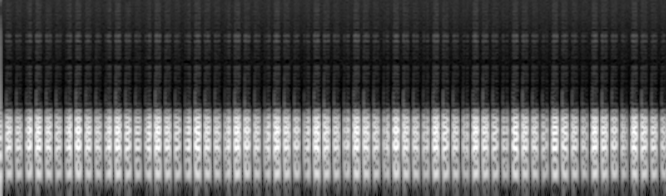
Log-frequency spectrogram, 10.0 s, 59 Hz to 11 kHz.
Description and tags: Kind of an alien like alarm.
It was created with my Pulsar Synthesis Synthesizer i build in Pure Data.
Does have a much better effect with some 0.1 s Echo.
